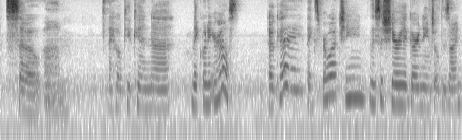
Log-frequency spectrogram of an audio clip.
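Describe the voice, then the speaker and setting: Noticeable background noise and audible room echo around a woman speaking fairly slowly. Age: 60s. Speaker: home cook and gardener video creator. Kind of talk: casual cooking tutorial. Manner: hesitant, many fillers.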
